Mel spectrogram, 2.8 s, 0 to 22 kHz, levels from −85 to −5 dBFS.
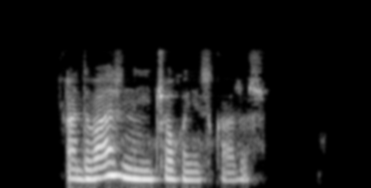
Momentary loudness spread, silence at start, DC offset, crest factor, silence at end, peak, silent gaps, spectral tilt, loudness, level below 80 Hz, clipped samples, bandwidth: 16 LU; 0.5 s; under 0.1%; 18 dB; 0.8 s; -2 dBFS; none; -7 dB/octave; -17 LUFS; -58 dBFS; under 0.1%; 7.4 kHz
